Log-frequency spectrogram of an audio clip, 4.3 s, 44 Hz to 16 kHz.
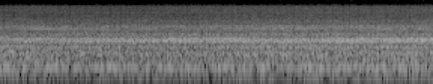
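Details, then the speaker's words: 4O3A Power Genius XL amplifier cooling fans on contest setting, running about 500 watts on 6-meter FT8: steady, even rushing air with a faint constant tone, fans spooling up, louder than standard; normal fan noise at high speed. "Okay, there's contest. You can hear an immediate difference. And they're spooling up. Still running 500 watts."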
